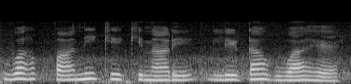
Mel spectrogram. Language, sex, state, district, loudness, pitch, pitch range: Hindi, female, Mizoram, Aizawl, -16 LUFS, 215 Hz, 200-240 Hz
